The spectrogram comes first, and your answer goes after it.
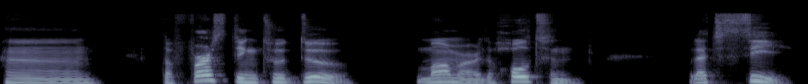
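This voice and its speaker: A young man reads a rhyming children's tale aloud at a slow pace. His pitch is medium, and the recording is dry, without room sound. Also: lively intonation, dry recording. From South Korea. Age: young adult. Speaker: university student reader.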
